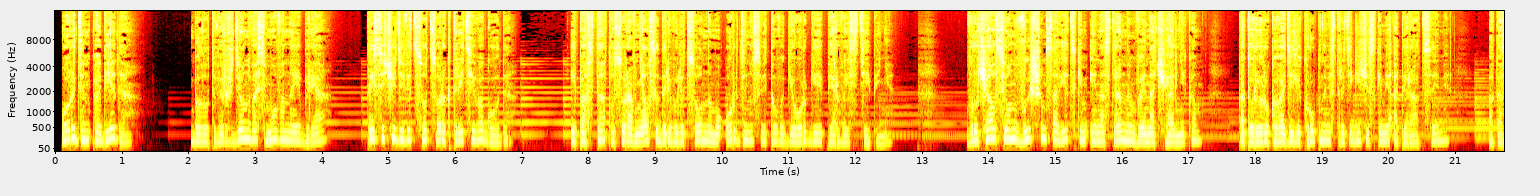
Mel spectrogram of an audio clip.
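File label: Russian, female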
